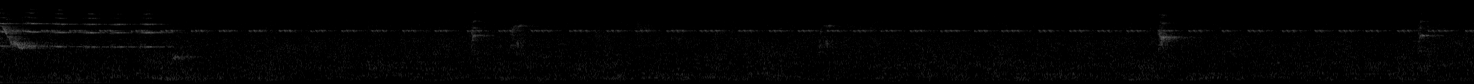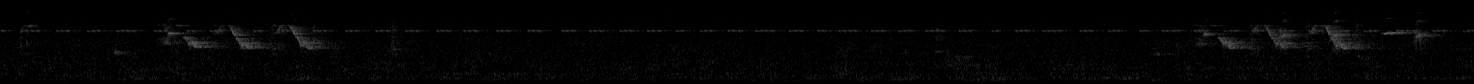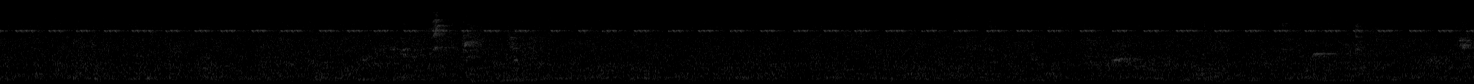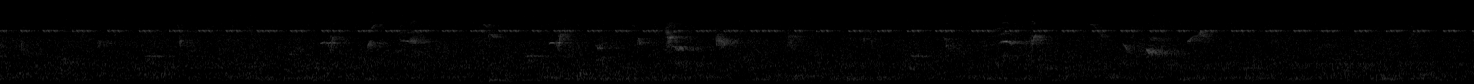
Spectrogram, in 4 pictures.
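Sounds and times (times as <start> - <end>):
cricket chirping trill: 0.0 - 5.8, 23.5 - 58.8.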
